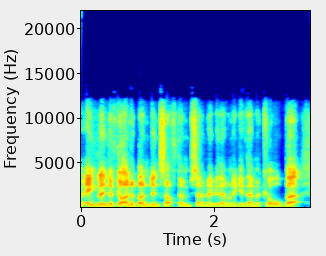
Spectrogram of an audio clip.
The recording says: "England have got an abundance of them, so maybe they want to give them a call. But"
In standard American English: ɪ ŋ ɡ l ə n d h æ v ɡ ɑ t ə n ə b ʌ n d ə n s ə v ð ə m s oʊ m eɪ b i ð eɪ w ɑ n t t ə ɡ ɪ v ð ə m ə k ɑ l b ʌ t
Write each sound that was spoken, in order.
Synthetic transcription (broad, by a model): ɪ ŋ ɡ l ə n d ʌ v ɡ ɑ t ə n ə b ʌ n d ə n s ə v ð ə m s oʊ m eɪ b i ð eɪ w ɑ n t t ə ɡ ɪ v ð ə m ə k ɑ l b ʌ t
